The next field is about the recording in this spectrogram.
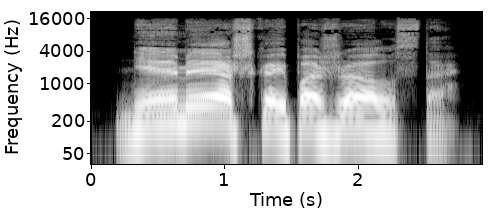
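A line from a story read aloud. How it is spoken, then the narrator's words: Growl. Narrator (Russian): прорычал он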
